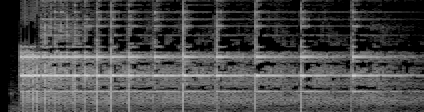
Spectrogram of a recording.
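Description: A bell-like ringing sound effect: a bright bell struck rapidly, the strikes slowing to about two a second as the ringing fades.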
